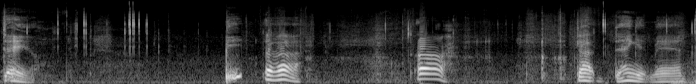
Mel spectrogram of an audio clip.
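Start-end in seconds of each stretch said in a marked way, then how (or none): 2.6-4.6 pained yelps. Real, not acted. Bolt slips, hurts hand.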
